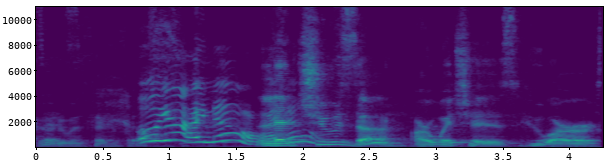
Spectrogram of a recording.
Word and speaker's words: lechuza: Lechuza. Lechuza.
